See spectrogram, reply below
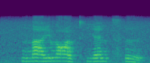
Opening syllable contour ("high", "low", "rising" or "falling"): high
